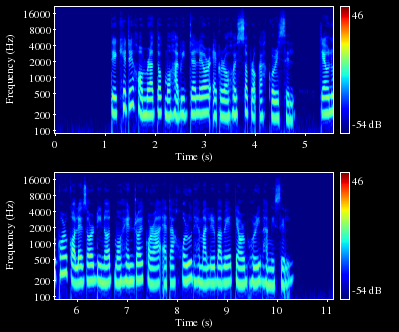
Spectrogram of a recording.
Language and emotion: Assamese, neutral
